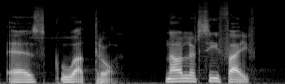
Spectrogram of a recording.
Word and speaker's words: cuatro: pronounced with it's vowels okay so 4 is pronounced as cuatro now let's see five 5 is called Cinco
